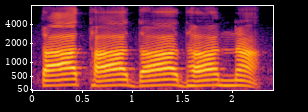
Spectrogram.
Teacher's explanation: ये जो है दांत की मदद से बोले जा रहे हैं।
